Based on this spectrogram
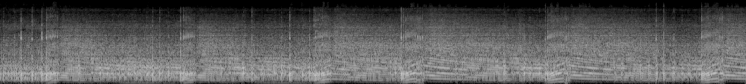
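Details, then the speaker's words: McCulloch Super Pro 81 chainsaw started after many months unused: crisp revving that rises quickly and falls back in repeated blips about every second, responding cleanly to throttle. It is a healthy saw. "Guys, that sounds like America. I love the way these things sound."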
